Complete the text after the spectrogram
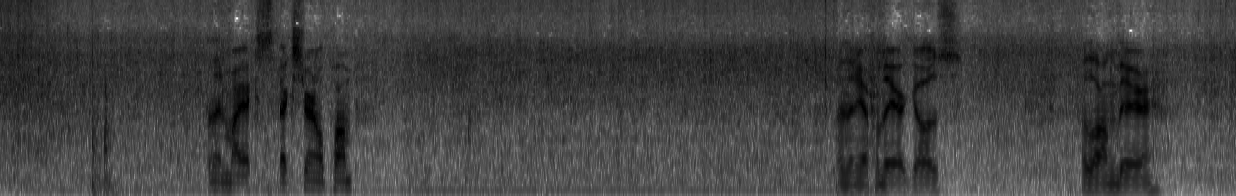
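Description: A pump motor hums steadily.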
